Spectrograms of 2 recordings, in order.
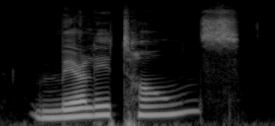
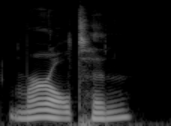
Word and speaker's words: mirliton: So I picked another recipe, and forgive me if I butcher the way that this is pronounced, but it was called Glazed Mirlitons and Other Good Veggies. Now, a mirliton, I used to say Merleton which I found out was wrong, is a squash, and here in Southern California, call it chayote, C-H-A-Y-O-T-E, chayote squash.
